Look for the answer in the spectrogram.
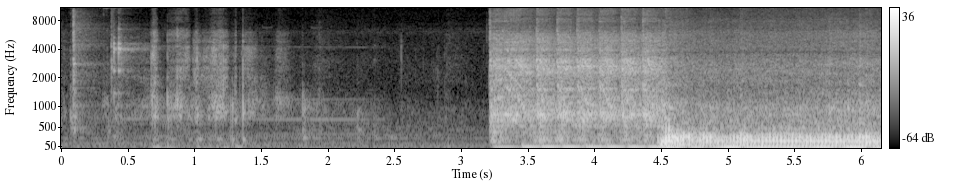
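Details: Honda CBR1000RR after installing a manual APE cam chain tensioner: quiet lead-in, then engine catches and settles into a strong, steady, even idle with no cam chain rattle; normal cold start.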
